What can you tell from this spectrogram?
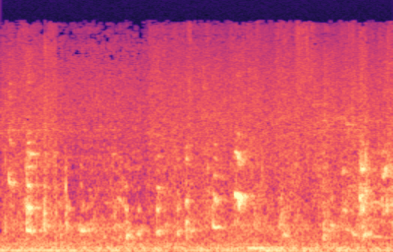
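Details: Young Australian Shepherd puppies, aged two and a half weeks, from Poppy and Dublin's litter, letting out scattered brief high squeaks and soft whimpers, a sharp one near three seconds, against faint background rumble.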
